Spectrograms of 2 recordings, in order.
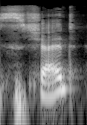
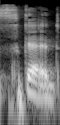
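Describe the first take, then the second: First: The word is said the British way, like 'shed'. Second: The word is said the American way, like 'sked'.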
